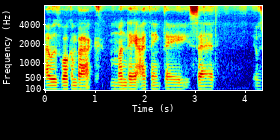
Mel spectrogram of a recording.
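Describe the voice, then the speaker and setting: A woman with an American accent, a very deep, low pitch and monotone, flat intonation. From US South. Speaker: vlogger. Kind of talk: personal vlog. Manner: halting.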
